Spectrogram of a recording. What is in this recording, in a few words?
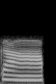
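"gaap3", Cantonese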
